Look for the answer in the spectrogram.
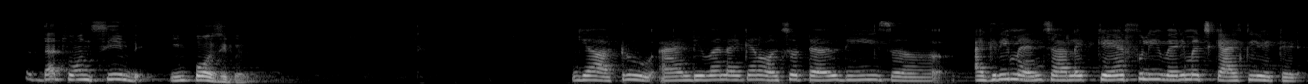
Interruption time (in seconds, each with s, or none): none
